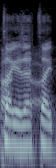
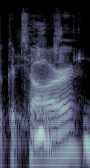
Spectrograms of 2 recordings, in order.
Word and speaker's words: Qatar: So it is. It's Qatar. That's like a mix between the both of them. – Qatar. Okay. – And then there's a second pronunciation. – So Qatar.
